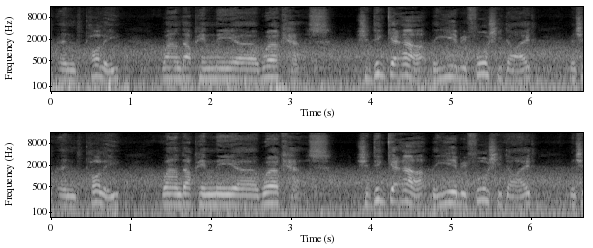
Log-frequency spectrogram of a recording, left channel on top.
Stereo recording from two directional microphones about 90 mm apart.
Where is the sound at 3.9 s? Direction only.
50° left (ahead or behind).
